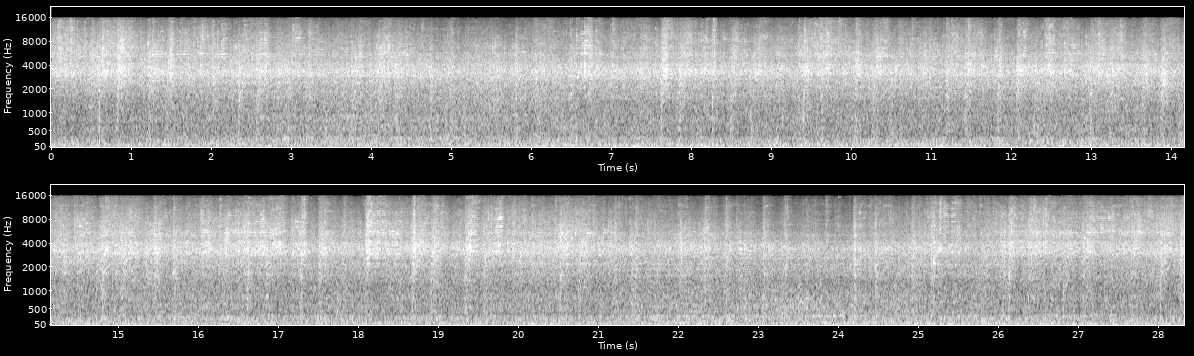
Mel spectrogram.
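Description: A long freight train of open-top gondola wagons rolling past at a steady speed: a continuous rumble of wheels on rail, with many sharp clicks from the wheelsets.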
